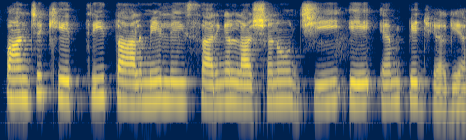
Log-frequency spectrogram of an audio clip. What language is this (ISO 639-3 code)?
pan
